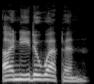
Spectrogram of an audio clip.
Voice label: Female Night Elf error need weapon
